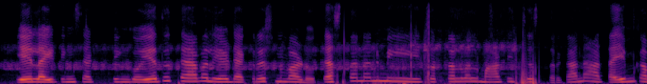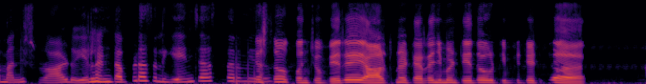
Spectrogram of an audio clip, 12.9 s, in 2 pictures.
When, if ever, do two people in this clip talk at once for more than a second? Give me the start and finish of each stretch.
none

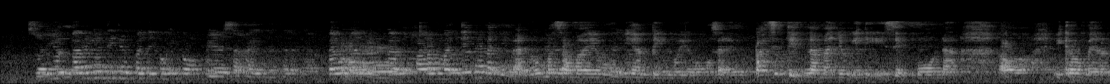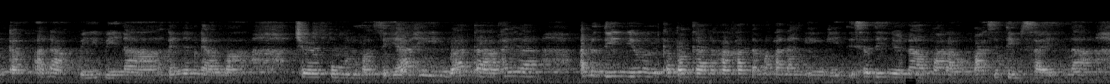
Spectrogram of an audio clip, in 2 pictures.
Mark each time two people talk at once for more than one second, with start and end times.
4.5-5.7

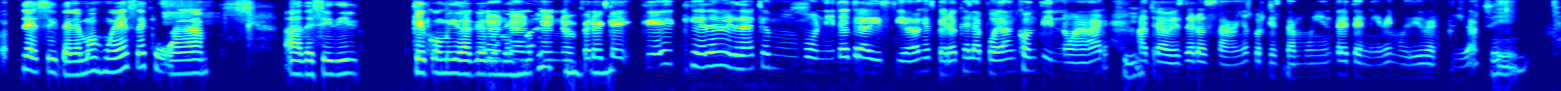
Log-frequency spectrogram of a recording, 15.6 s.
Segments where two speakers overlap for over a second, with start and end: 4.9-6.1

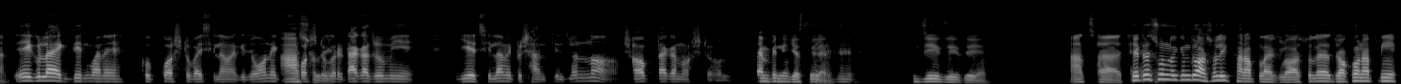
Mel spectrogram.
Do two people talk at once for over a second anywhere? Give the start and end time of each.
none

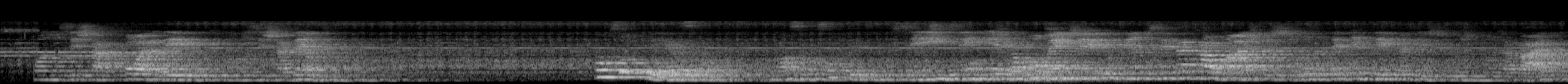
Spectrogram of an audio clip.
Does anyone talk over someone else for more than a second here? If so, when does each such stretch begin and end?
9.0-10.5

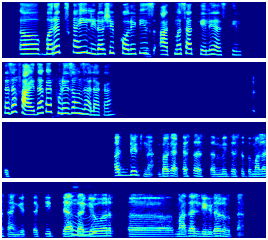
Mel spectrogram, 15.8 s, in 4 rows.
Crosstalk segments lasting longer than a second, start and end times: none

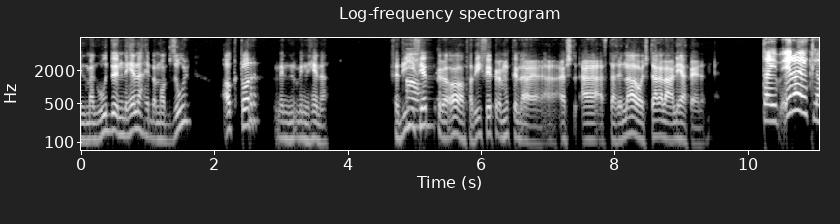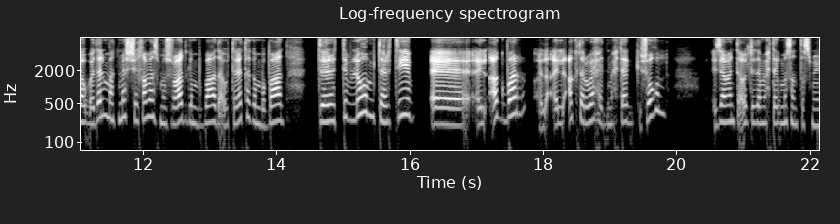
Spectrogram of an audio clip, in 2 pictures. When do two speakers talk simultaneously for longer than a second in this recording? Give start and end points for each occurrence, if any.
none

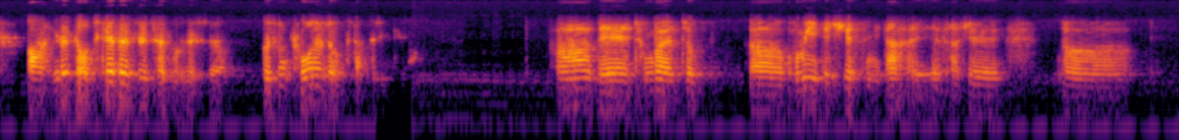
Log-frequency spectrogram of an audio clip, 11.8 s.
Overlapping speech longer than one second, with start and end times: none

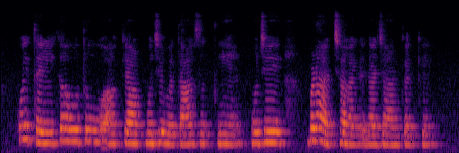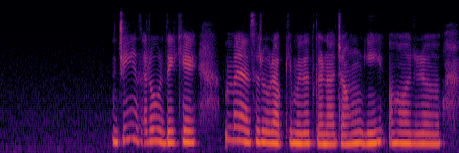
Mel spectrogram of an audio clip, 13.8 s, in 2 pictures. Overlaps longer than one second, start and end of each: none

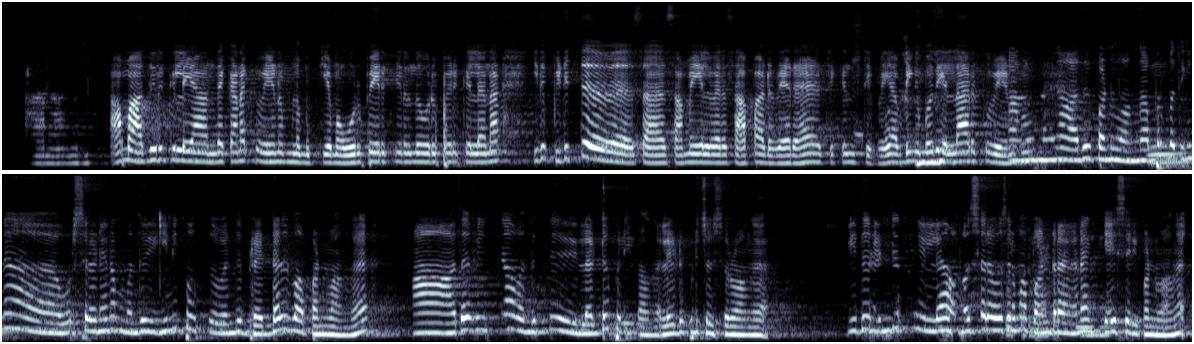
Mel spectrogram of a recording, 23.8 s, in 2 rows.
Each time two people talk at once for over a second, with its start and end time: none

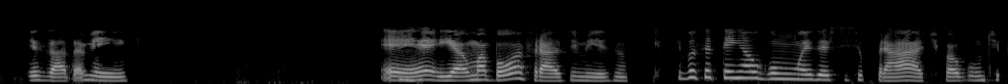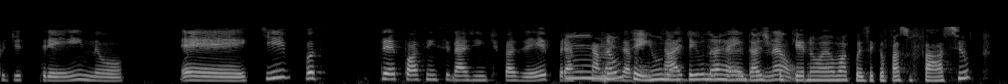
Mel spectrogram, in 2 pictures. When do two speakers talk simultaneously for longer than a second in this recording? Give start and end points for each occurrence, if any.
15.7-18.0

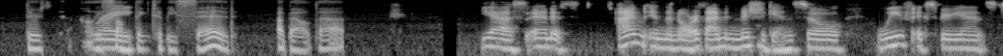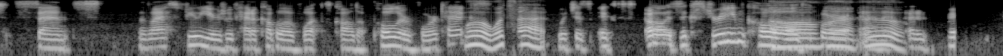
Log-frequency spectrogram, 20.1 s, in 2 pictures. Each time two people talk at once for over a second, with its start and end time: 17.7-19.1

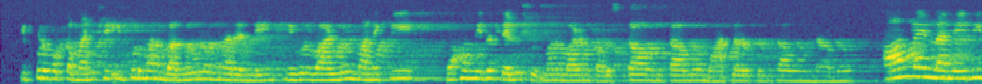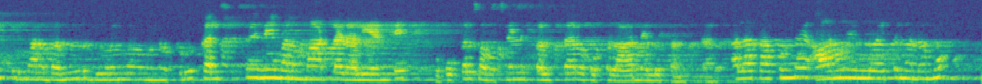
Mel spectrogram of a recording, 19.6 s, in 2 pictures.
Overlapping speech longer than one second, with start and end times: none

